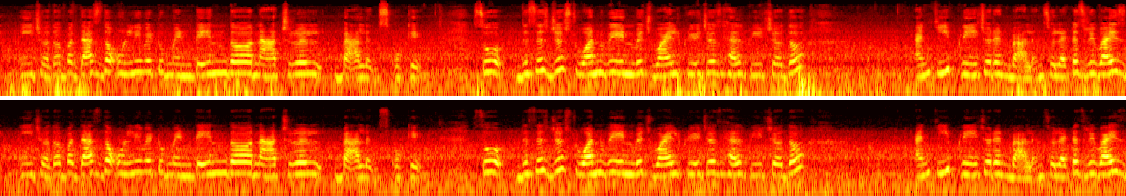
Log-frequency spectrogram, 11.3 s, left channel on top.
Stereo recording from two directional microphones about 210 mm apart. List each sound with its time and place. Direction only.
0.2 s a woman's voice: 15° left (ahead or behind)
4.9 s a woman's voice: 20° left (ahead or behind)
9.1 s a woman's voice: 20° left (ahead or behind)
